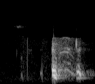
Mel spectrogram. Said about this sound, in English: As I cough.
